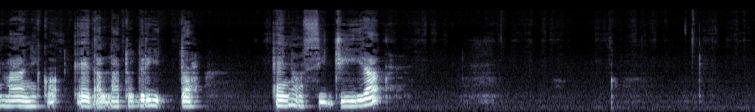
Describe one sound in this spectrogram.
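A crochet hook softly rustles as it pulls yarn through loops.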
